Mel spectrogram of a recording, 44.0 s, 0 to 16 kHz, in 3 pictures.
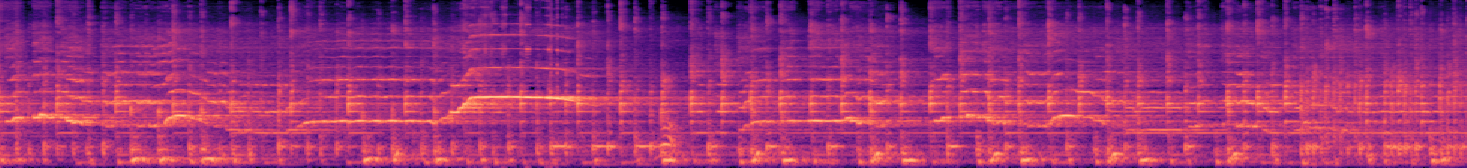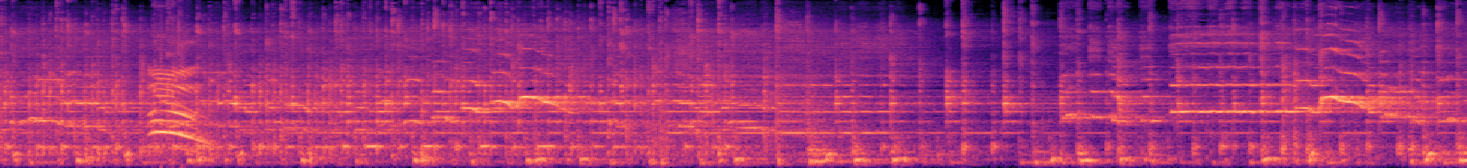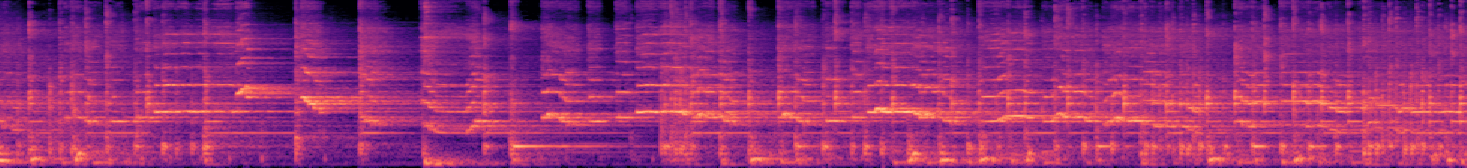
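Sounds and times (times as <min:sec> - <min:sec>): bamboo flute melody: 0:00.0 - 0:44.0
tabla strokes: 0:00.0 - 0:44.0.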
